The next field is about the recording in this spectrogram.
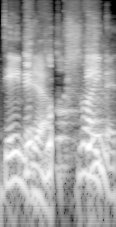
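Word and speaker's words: Demuth: She pronounces it. It's like Damoth.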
